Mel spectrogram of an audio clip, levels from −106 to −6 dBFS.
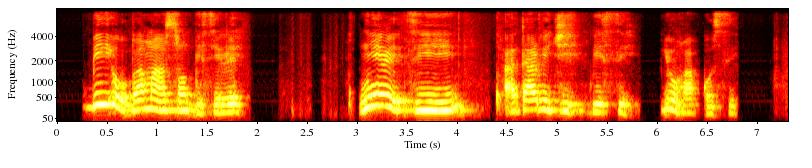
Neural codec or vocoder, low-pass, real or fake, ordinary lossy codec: codec, 16 kHz, 4 kbps, FunCodec, trained on Chinese and English, 50 frames a second; 7.2 kHz; fake; none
